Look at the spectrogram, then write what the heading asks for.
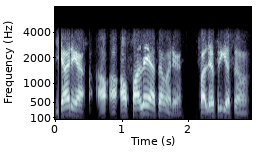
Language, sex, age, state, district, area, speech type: Goan Konkani, male, 18-30, Goa, Tiswadi, rural, conversation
